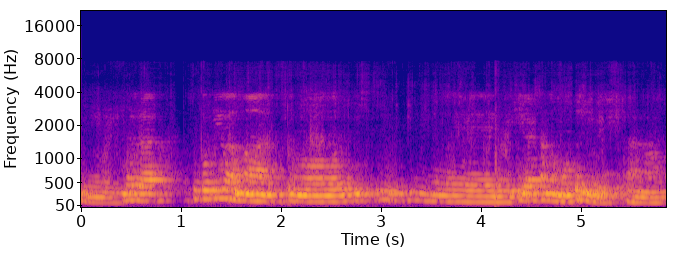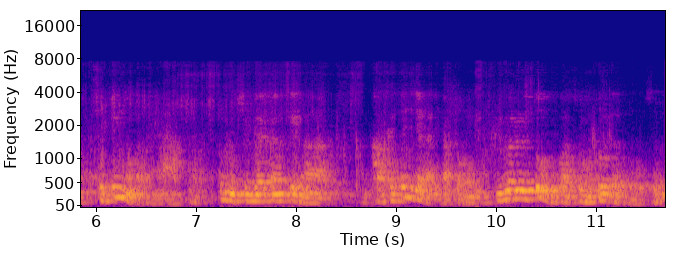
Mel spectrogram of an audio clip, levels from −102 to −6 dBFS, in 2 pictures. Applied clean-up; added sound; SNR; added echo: neural separator model SepFormer DNS4.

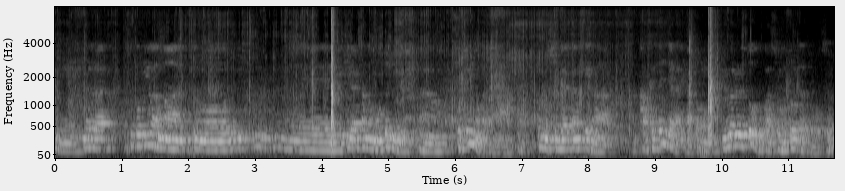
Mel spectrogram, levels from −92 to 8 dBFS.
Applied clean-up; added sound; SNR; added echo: none; Skateboard; 8 dB; reverberation time 0.9 s.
